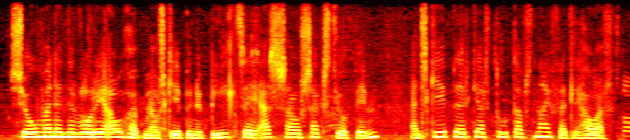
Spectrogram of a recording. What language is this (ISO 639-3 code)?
isl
